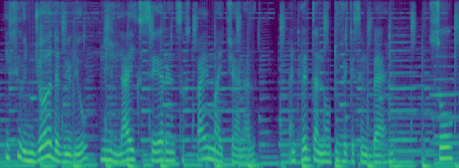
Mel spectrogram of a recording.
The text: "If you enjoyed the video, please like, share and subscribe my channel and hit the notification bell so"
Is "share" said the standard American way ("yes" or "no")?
no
